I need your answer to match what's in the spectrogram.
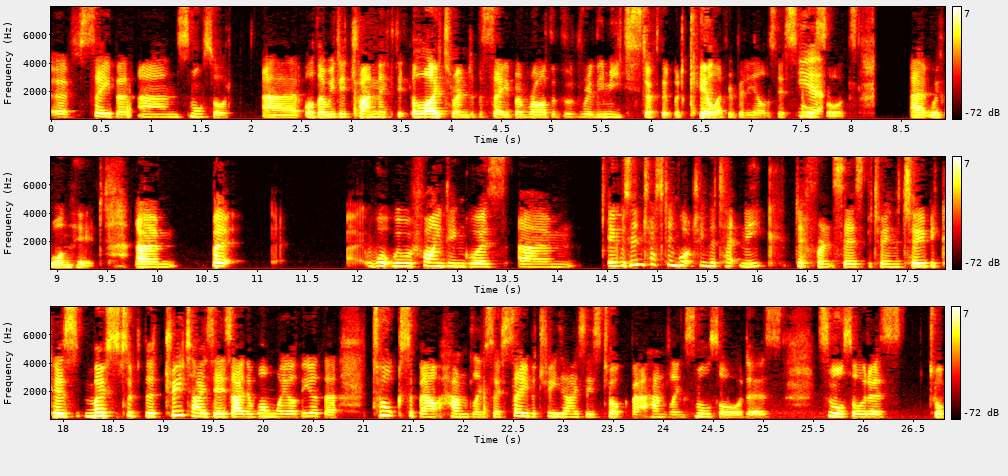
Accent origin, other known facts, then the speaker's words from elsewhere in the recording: Lancashire, North West England, United Kingdom; moved away as an adult; also born or lived in Scotland; now in Yorkshire, United Kingdom; Spent most of my schooling in Lancashire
